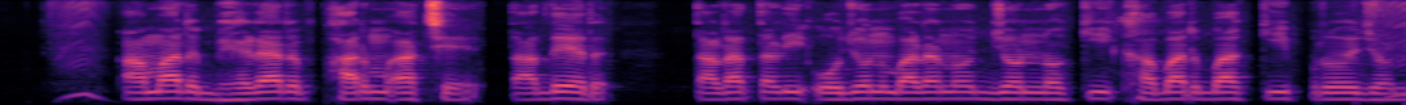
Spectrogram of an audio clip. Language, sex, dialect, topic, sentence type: Bengali, male, Jharkhandi, agriculture, question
